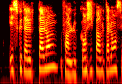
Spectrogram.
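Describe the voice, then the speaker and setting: Here a woman speaks in a bright, sharp tone. The sound is dry and close, with no echo. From Paris region, France. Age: 30s. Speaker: video game producer. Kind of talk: casual interview.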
